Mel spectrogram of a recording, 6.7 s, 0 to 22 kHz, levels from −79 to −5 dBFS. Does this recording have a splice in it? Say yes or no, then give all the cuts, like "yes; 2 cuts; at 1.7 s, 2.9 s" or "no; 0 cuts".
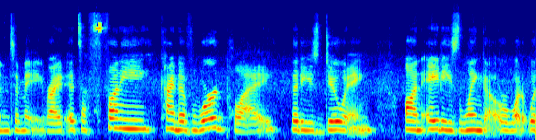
yes; 1 cut; at 2.0 s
